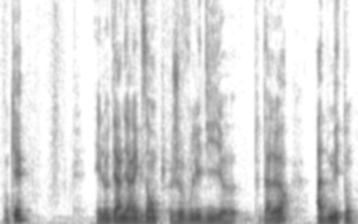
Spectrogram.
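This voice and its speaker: A man's voice: on the low side, steady tone, slow pace, a little mellow. A man teaching a French language lesson online, explaining expressions and acting out short example lines.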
